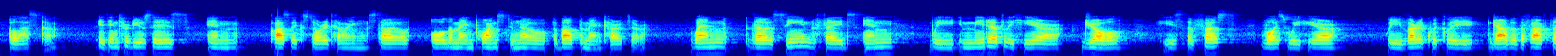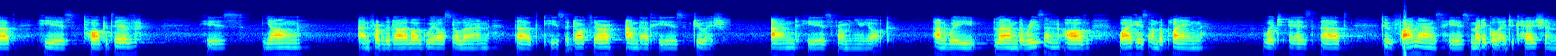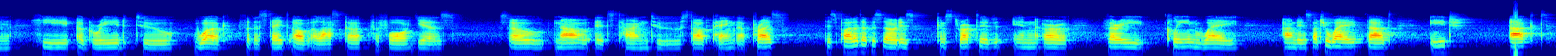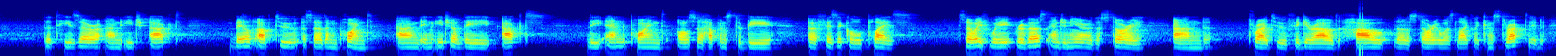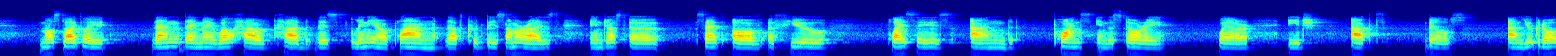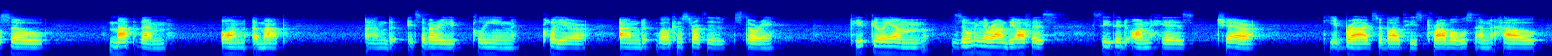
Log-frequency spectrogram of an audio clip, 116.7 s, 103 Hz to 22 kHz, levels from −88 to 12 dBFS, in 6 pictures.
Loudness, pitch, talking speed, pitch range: -22 LUFS, 120 Hz, 120 wpm, 120-125 Hz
